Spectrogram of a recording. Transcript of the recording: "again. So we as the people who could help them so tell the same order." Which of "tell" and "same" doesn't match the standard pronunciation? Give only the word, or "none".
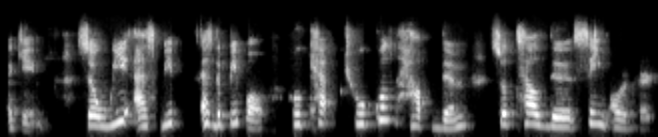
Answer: none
